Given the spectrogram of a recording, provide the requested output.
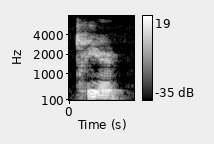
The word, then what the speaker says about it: Trier: I, I say Trier, but I think they actually pronounce it Trier okay.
